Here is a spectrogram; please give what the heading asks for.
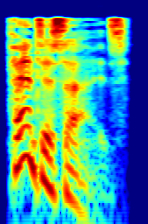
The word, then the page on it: fantasise: British English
